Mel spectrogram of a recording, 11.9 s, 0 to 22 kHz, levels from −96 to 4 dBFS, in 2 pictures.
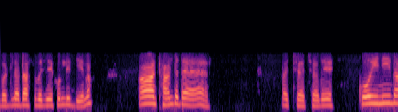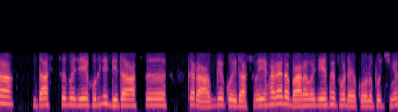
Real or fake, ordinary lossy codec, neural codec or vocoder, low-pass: real; none; none; 3.6 kHz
